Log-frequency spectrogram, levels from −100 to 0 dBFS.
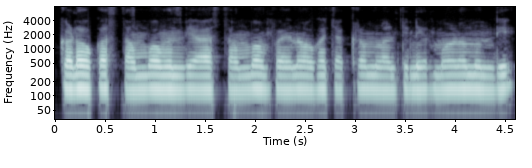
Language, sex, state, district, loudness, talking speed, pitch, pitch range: Telugu, male, Andhra Pradesh, Sri Satya Sai, -20 LUFS, 155 wpm, 140 Hz, 135-140 Hz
